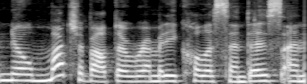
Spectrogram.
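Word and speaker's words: colocynthis: Joet, for those who may not know much about the remedy colacendis, and it's spelled C O L O C Y N T H I S.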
